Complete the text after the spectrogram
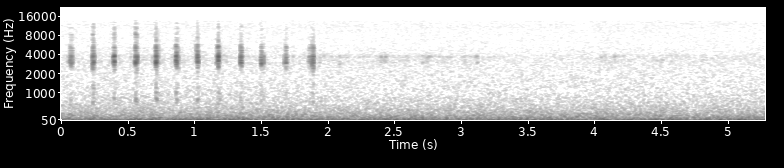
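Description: A beaver gnaws in a quick burst of crisp, evenly spaced bites that stops after two seconds.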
